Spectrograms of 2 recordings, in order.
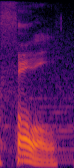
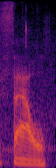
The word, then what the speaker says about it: foal: How do you say it, fowl or foal? Foal. It's foal. Okay. For some reason, I think I've always said fowl, because it just seems like a dumb word.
